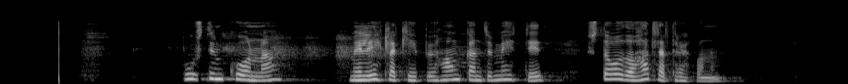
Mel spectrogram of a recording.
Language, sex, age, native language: Icelandic, female, 50-59, Icelandic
